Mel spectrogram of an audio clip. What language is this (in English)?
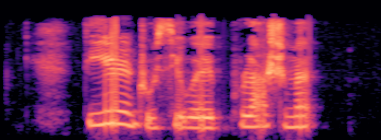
Chinese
